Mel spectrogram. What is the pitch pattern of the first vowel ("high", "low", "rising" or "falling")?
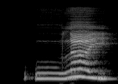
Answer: low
